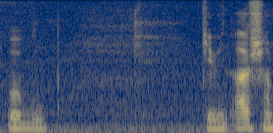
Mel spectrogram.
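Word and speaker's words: Aby: Ça s'écrit A-B-Y. Je crois que chez eux, ils prononcent au bout.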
